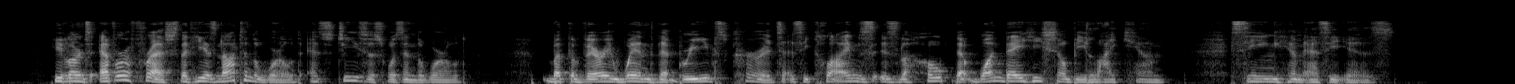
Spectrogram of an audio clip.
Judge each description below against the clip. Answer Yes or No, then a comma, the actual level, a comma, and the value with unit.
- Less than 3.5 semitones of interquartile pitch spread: No, average, 4.5 semitones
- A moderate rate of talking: Yes, average, 170 wpm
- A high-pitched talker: No, low, 120 Hz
